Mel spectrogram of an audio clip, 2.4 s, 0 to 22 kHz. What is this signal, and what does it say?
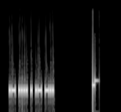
Morse code, heard as a keyed tone, about 52 wpm, 700 Hz. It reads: AHEAD
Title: Sentences from Top 1000 Words - Review Part 6 - New Word Drill - 50wpm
